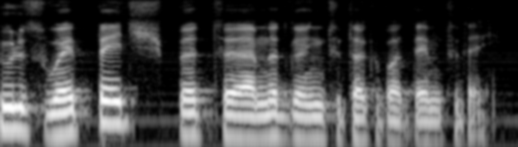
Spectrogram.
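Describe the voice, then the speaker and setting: A man speaks with a French accent in a dark, mellow tone. His pace is moderate and his pitch varies in an ordinary way. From France. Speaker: professor. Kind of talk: conference talk. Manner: many hesitations (uh, um).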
